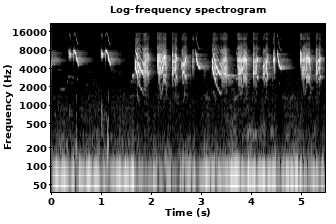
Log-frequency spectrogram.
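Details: Long-tailed shrike in a lure recording from Indonesia: a few isolated falling whistles, then bursts of harsh, buzzy high chatter with downward slurs, over a steady low hum.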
